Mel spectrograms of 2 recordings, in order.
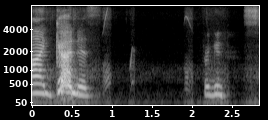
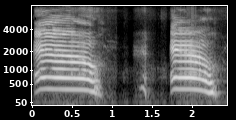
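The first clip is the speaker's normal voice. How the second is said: loud, disgusted shout; 3 semitones higher, 9 dB louder than usual. Real, not acted. Disgusted reaction in game.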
